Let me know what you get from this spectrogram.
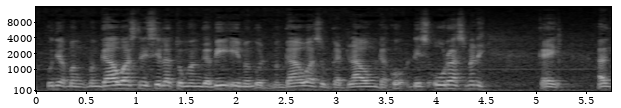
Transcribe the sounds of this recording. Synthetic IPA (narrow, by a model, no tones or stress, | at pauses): uɲaʔmamaŋɡawasnaisilat̪ʊŋaŋɡabiʔɪmaŋʊd̚maŋɡawasʊɡ̚kadlaʊŋdakoʔdɪsuɾasmanɪ | kaj | aŋ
